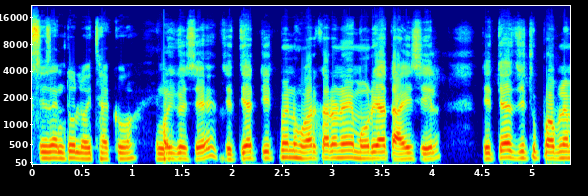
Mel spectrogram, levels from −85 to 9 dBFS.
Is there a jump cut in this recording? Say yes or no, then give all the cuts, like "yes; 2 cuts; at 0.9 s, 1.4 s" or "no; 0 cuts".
yes; 1 cut; at 1.3 s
